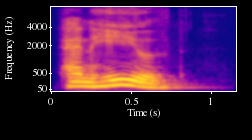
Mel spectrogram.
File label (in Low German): "hänhiel", kaevels platt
